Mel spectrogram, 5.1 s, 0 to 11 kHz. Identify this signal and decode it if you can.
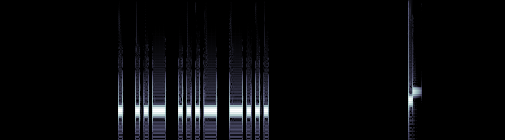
Morse code, heard as a keyed tone, about 28 wpm, 700 Hz. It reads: EUVB
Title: All Cut Numbers - 4-Digit 28wpm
